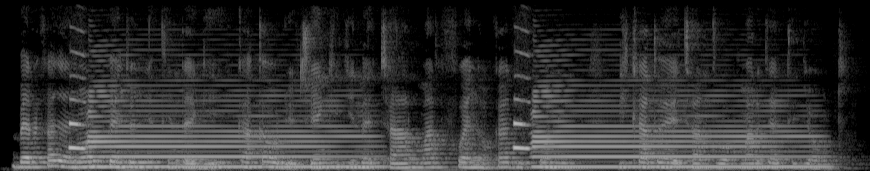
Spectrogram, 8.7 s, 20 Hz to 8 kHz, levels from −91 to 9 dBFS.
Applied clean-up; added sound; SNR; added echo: none; Wind instrument, woodwind instrument; -4 dB; reverberation time 0.6 s.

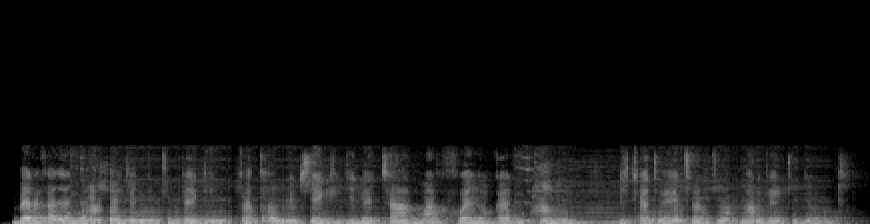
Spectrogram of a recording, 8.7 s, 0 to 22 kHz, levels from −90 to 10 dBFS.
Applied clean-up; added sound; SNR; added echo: neural separator model SepFormer DNS4.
